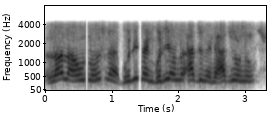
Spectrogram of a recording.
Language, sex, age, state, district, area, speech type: Nepali, male, 18-30, West Bengal, Alipurduar, urban, conversation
